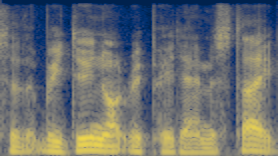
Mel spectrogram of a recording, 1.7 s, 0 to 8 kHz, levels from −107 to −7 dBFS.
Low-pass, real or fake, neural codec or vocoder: 7.2 kHz; real; none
